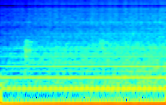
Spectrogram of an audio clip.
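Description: Steady electrical mains hum with a few higher overtones and nothing else standing out.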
